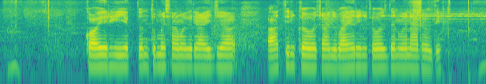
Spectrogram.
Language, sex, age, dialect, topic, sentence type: Marathi, male, 18-24, Northern Konkan, agriculture, statement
